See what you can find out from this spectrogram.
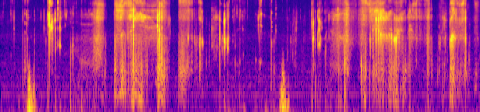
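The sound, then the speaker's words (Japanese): ASMR licking over a broad flat surface, close and wet, with many irregular smacking, slurping mouth sounds in uneven bursts and no talking. “こういう広いところを舐める音がいいのじゃないかなと思います。”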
